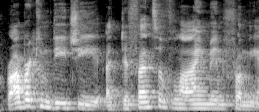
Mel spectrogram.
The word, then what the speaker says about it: Nkemdiche: name I actually got this one down Robert candy Qi that's how you pronounce his name Kim D Qi Robert candy Qi a defensive lineman from the Arizona Cardinals this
